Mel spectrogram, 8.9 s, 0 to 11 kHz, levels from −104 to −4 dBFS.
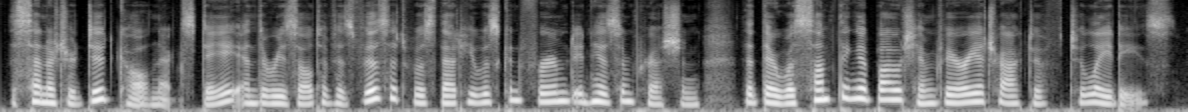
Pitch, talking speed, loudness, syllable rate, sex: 200 Hz, 200 wpm, -19 LUFS, 5.7 syllables/s, female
